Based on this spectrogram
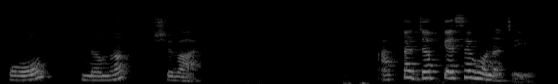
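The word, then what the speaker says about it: ॐ नमः शिवाय: उसका काउंट गुरु रख रहे हैं क्योंकि आपके उच्चारण मानो आप जब कर रहे हो माला में ओम नमः शिवाय ओ नमः शिवाय ओ नम शिवाय नमः शिवाय ओम नमः शिवाय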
